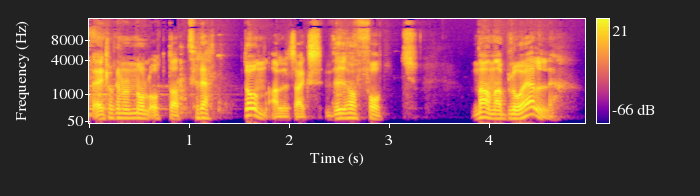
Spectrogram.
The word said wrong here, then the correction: Blondell: Det är mycket enklare. Nanna Blondell.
